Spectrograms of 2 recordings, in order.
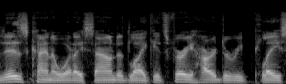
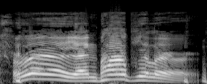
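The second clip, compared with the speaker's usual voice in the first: very high, loud, swooping cartoon voice; 10 semitones higher, 12 dB louder than usual. Describing a poor doctor character, the speaker slips into Zoidberg voice. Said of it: "That voice, you know".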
